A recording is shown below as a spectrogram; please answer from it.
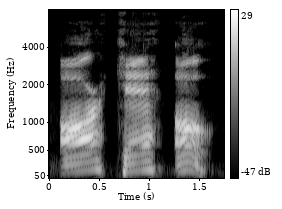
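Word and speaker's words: ἀρκέω: The Greek word is archeo, pronounced R-K-O.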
